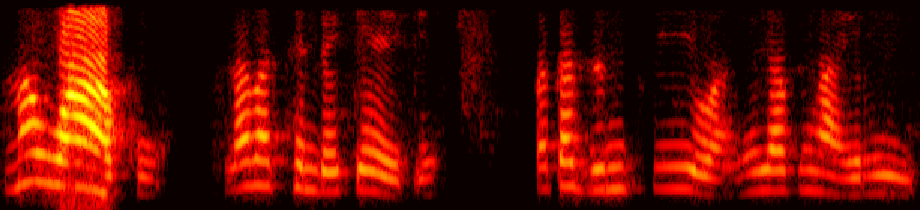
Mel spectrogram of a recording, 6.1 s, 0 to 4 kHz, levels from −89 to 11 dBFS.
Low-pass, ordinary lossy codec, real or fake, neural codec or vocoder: 3.6 kHz; AAC, 24 kbps; real; none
